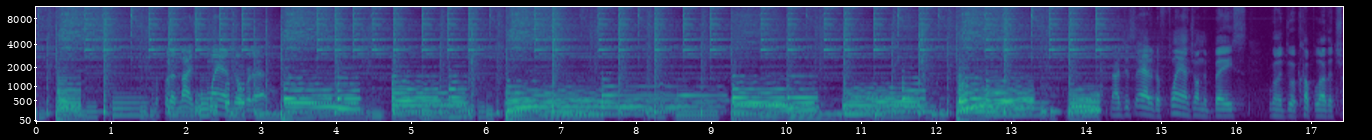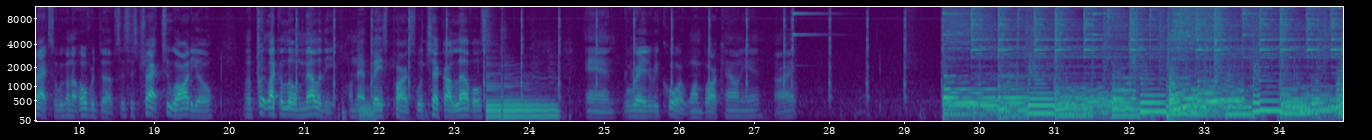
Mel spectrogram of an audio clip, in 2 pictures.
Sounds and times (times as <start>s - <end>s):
Music: 0.0s - 14.7s, 21.7s - 22.0s, 23.4s - 24.4s, 29.5s - 34.8s
Speech: 1.6s - 3.2s, 14.3s - 23.4s, 24.8s - 27.6s.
